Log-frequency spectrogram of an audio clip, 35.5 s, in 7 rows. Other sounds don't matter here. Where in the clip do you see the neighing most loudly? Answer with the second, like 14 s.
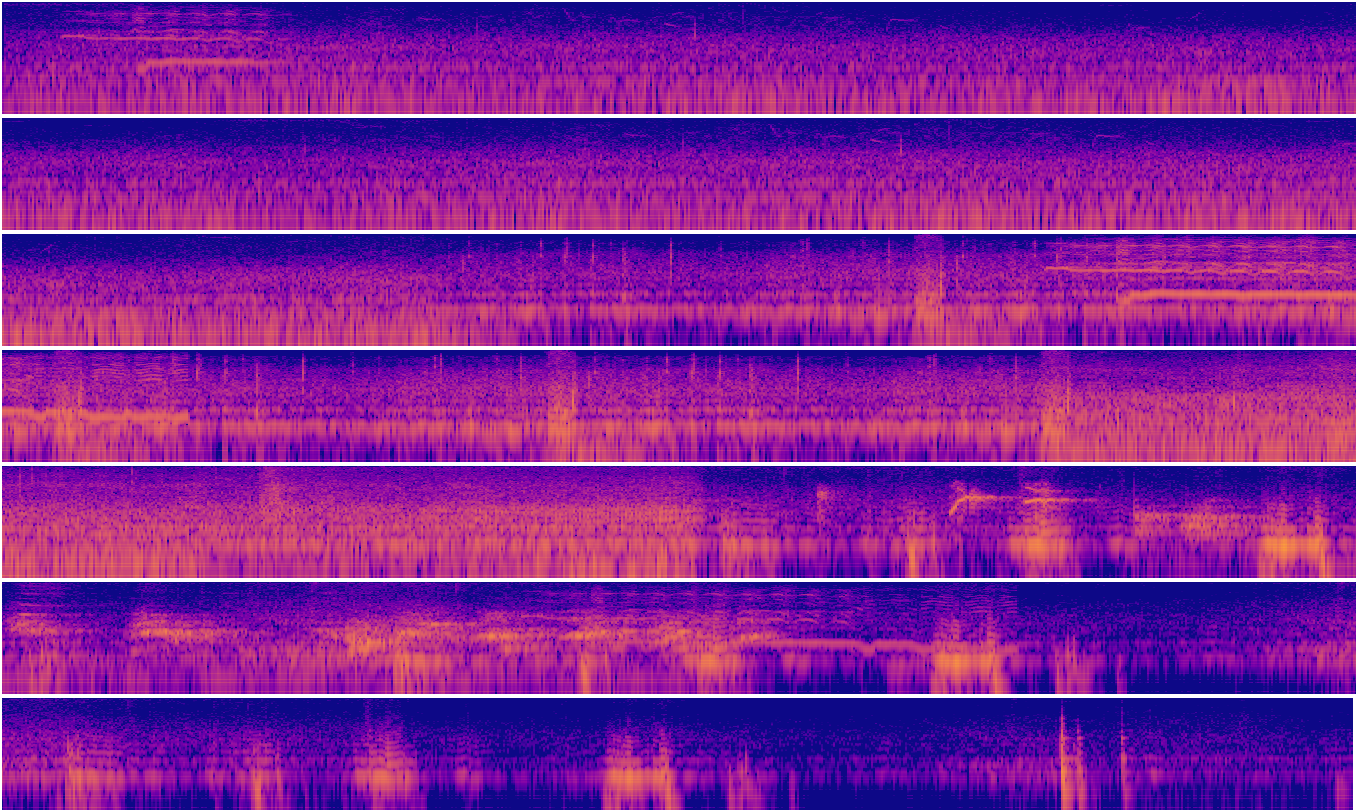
15 s.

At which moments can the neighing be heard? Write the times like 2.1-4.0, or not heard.
0.2-1.1, 14.1-15.9, 27.3-29.2.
